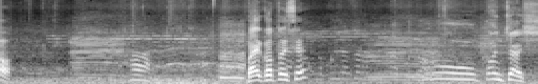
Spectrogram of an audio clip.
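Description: Cattle, bulls and calves, at a cattle market in Kishoreganj, Bangladesh, lowing several times nearby, long drawn moos rising and falling, while a man asks prices and people talk around them.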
